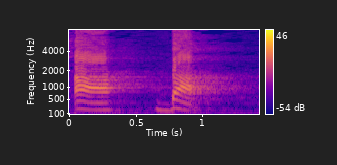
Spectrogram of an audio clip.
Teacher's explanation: When you say ba, there's a release of air, b, and then there's this voice. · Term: voice onset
